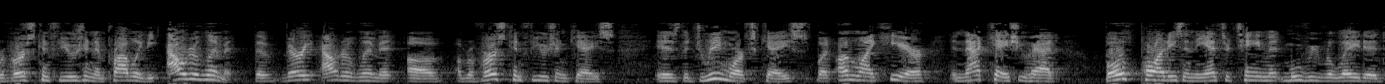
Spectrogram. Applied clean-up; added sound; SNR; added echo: none; none; none; none.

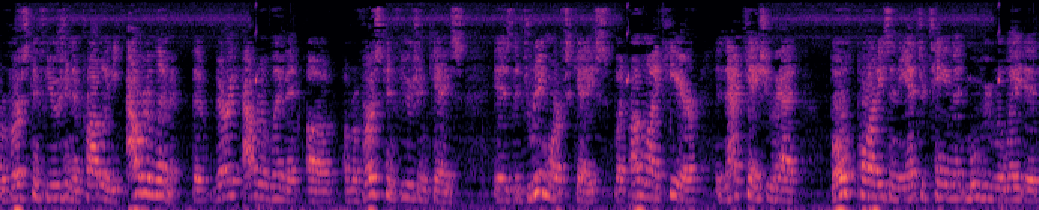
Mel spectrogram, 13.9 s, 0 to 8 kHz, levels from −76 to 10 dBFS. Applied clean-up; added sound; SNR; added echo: none; Sink (filling or washing) / Water tap, faucet; 19 dB; reverberation time 0.2 s.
